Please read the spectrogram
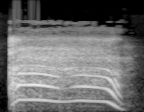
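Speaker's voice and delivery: very high loud shriek; a piercing surprised scream; startled scream. Acted. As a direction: scream in shock.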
